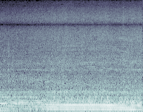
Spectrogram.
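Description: Nissan GT-R engine accelerating during a test drive, a steady rising mid-pitched drone heard from inside the car, building in loudness with no talk.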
